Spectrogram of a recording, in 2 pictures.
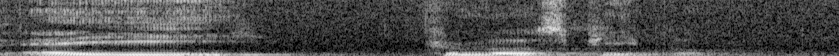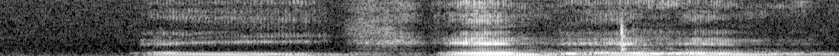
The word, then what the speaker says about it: Ai: Now look, actually, the name of the city isn't always pronounced I. It's A-E for most people.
